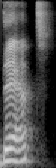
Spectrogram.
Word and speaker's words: debt: Here, ladies, you need to be a little bit careful because the word debt has a silent letter. Екатерина, what's silent here? B. B, we don't say it, yes?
